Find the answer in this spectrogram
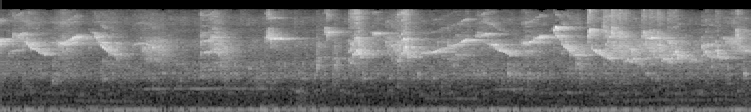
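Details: Belgian canary in full loud song, repeatedly stretching its phrases; fast high chirped notes and swooping warbled trills flow without pause, with steady low hum beneath.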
